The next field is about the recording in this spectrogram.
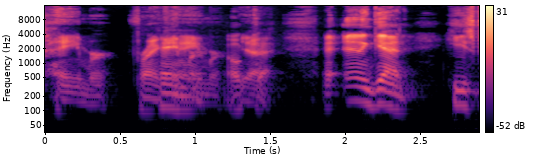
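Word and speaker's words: Hamer: In the 1967 movie Bonnie and Clyde, they called him Frank Hammer, but it actually he was pronounced Hamr.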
